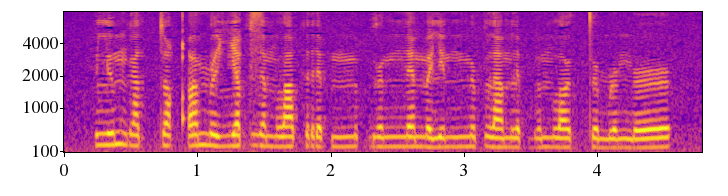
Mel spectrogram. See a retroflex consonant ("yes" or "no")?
yes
